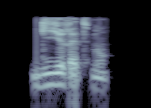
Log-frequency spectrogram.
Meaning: perkily, cheerfully
- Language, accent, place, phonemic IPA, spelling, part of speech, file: French, France, Lyon, /ɡij.ʁɛt.mɑ̃/, guillerettement, adverb, LL-Q150 (fra)-guillerettement.wav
